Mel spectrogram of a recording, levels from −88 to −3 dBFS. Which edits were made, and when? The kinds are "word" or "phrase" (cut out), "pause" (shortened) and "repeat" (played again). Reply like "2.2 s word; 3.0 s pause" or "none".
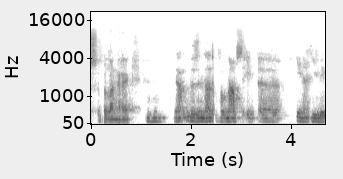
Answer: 1.0 s pause; 1.5 s pause; 2.5 s phrase

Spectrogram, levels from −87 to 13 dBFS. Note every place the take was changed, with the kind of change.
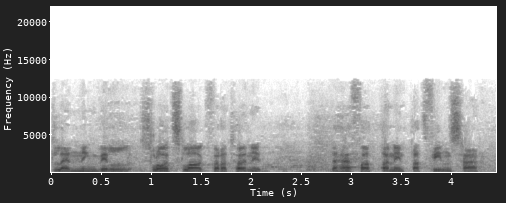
none

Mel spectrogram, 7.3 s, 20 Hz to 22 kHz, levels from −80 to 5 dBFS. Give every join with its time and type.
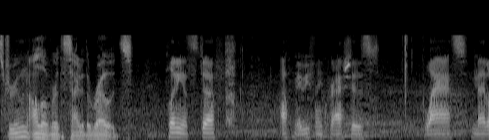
4.3 s phrase

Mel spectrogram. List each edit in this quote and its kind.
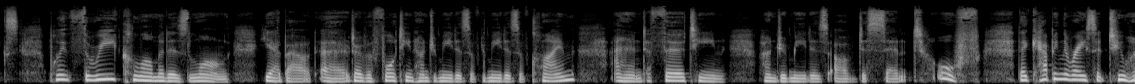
2.8 s word; 3.5 s word; 4.8 s repeat

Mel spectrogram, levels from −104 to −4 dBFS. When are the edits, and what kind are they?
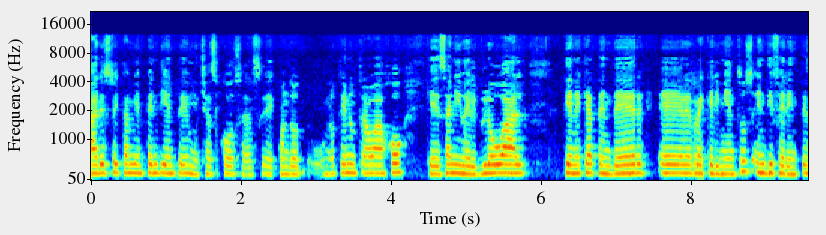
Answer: none

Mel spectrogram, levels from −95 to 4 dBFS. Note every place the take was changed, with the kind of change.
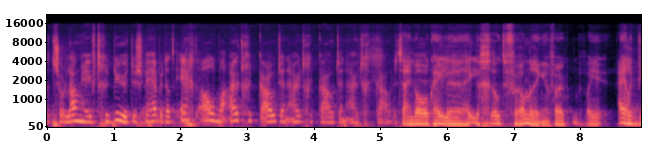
none

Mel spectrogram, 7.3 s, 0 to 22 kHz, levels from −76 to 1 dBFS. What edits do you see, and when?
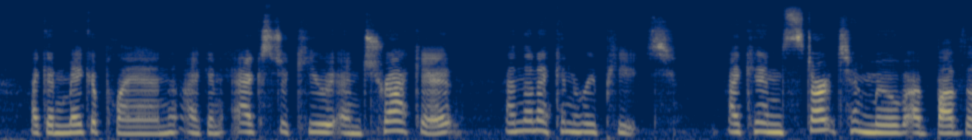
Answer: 3.5 s pause

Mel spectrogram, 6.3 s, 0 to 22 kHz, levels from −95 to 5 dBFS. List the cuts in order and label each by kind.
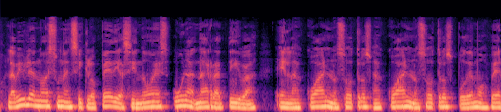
4.7 s repeat

